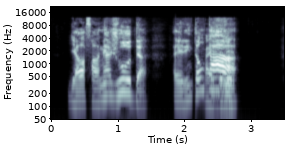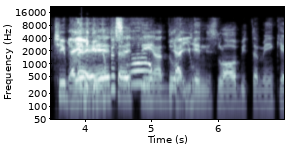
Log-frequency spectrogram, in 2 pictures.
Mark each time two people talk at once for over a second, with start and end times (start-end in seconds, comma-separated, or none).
3.7-5.7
